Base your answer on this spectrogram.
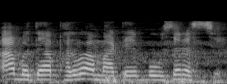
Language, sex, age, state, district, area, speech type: Gujarati, female, 45-60, Gujarat, Morbi, urban, spontaneous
